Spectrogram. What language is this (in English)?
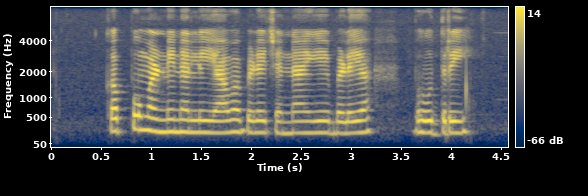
Kannada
